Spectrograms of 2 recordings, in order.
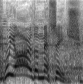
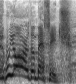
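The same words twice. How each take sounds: First: High, drawn-out preacher's shout; insistent repeat. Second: High, slow declaration to the congregation; emphatic preaching. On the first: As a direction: shout it slowly so they really hear. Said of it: "Oh, you didn't hear me". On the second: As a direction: proclaim it word by word. Preacher's climax, first take. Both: Real, not acted.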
